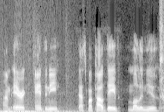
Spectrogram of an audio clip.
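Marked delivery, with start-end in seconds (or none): 1.6-3.2 put-on French accent, mock French pronunciation. Podcast host introduces his co-host, saying the name in a french accent. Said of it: "I say it with a French accent".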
